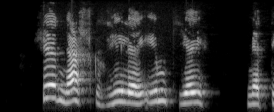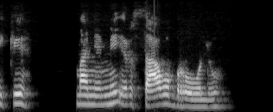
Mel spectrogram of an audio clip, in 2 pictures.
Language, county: Lithuanian, Telšiai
